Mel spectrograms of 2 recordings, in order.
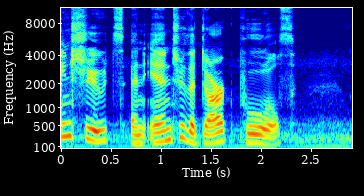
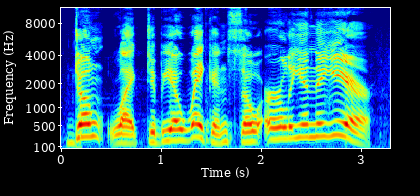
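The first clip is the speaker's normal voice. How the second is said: gruff, growling bear voice; 4 dB louder than usual. Narrating a bear speaking to a little frog, growling. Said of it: "he growled".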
